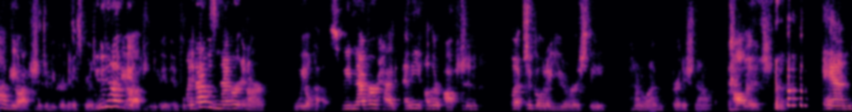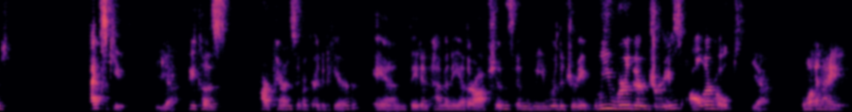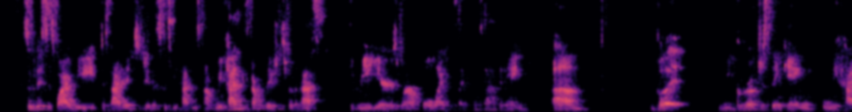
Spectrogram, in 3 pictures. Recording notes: struggle to understand how to use the mics without an echo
